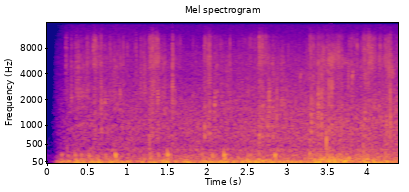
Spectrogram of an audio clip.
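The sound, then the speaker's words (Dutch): Footsteps walk at an even pace along a 2000-year-old stone border wall between Scotland and England, heard as soft, regular footfalls beneath a constant rushing noise. “Ik loop langs de muur van Hadrianus.”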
